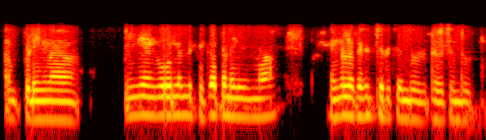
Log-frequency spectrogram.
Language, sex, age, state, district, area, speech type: Tamil, male, 30-45, Tamil Nadu, Thoothukudi, rural, conversation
